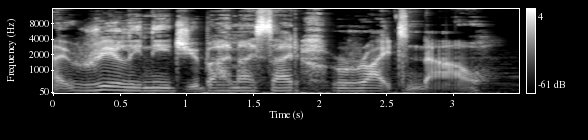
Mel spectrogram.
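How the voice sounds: Doing a put-on character voice, a man speaks raspily at a medium pitch and a fairly slow pace, with audible echo and music in the background.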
